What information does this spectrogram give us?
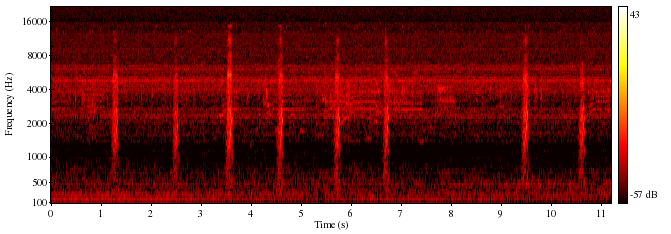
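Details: Magpie chattering around the Charlo, Montana osprey nest, live camera, 7 March 2018: roughly nine harsh, grating notes spread irregularly across the recording, one to two seconds apart, with a low steady hum early on.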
